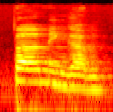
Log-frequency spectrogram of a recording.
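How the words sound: The final G is clearly sounded. This is how a local says it. The speaker calls it right. "you don't even pronounce the H ... but you say the G"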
